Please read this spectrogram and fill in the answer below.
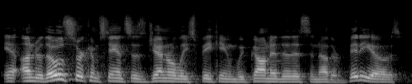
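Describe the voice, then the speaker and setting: An American man talking through a legal process as an attorney. He speaks in a formal, measured way, with lawyerly phrasing and frequent qualifiers. His voice sits at an ordinary middle pitch. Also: darkish tone. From United States. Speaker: attorney presenting a legal explainer. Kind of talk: unscripted talking-head explanation.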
